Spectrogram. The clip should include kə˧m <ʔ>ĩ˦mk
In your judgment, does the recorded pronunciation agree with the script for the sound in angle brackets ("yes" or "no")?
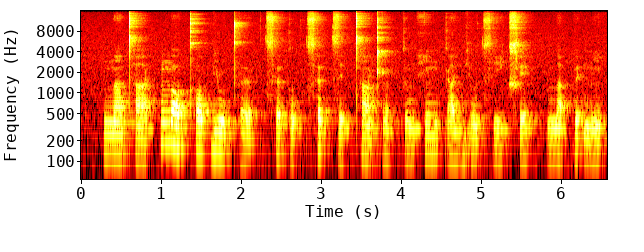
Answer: no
